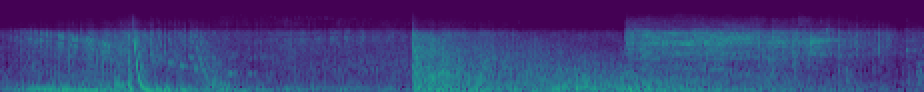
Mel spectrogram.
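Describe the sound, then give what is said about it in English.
A cannon loaded with buckshot fires with a loud booming blast and a quick falling whistle, followed by a second abrupt burst and a sustained roaring, crackling rumble that fades out, with no voices. “Fire the cannon!”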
